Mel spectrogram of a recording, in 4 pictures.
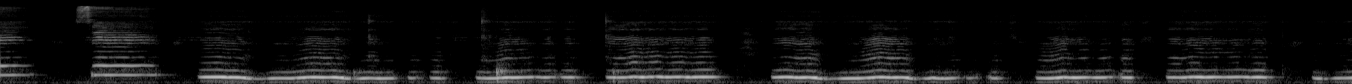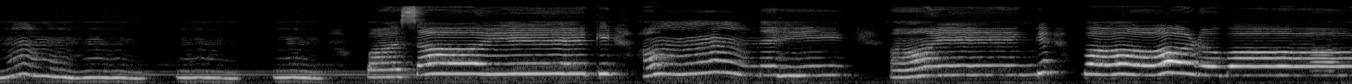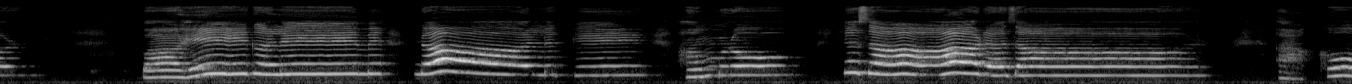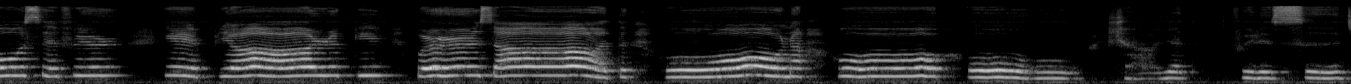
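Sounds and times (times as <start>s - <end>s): girl singing unaccompanied: 0.0s - 54.0s.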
